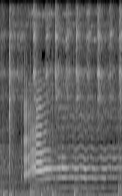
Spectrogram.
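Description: Live band music: bass and drums keep a beat under a long, wavering high note that slides up into pitch about half a second in and then holds.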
